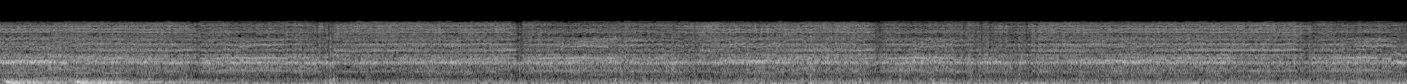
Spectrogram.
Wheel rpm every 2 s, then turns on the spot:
160, 170, 160, 160, 160, 160, 140.
none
